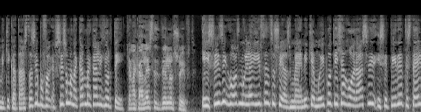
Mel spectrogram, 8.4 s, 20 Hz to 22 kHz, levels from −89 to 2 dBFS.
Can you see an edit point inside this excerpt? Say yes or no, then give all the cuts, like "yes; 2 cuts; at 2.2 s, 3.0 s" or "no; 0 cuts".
yes; 1 cut; at 1.7 s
